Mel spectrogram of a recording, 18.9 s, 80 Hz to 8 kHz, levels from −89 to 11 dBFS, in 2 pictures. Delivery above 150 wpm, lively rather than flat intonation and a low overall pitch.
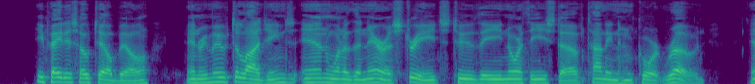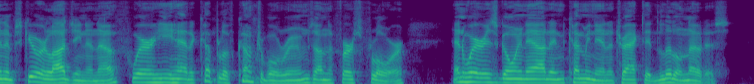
No: average, 160 wpm; average, 3.8 semitones; low, 130 Hz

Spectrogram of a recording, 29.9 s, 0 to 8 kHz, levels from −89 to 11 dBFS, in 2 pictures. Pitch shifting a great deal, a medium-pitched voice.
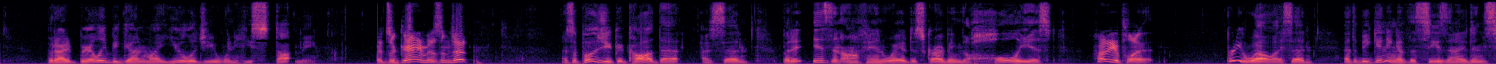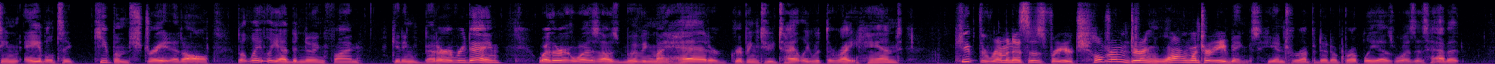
Yes: wide, 7.0 semitones; medium, 165 Hz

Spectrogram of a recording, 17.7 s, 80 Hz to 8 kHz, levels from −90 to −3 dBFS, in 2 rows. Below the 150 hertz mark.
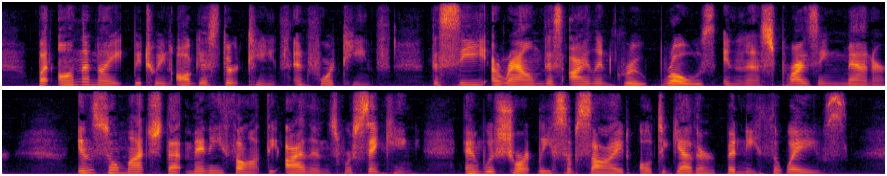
No: high, 190 Hz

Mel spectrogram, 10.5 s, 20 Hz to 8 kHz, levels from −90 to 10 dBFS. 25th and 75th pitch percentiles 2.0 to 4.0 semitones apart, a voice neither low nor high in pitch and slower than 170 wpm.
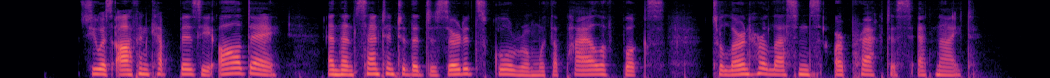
Yes: narrow, 2.4 semitones; medium, 170 Hz; average, 160 wpm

